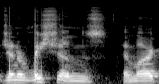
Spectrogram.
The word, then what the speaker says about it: GenarationZ: Cognition and Generation Z, which you pronounce it generations.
